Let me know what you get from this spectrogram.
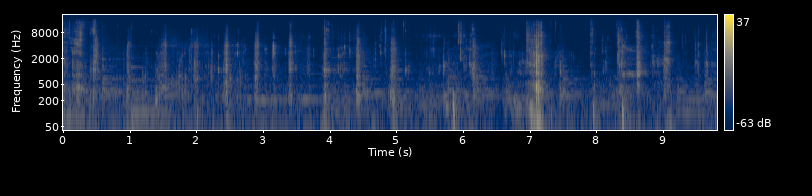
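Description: Close-miked eating sounds: a person chewing acorn jelly in cold broth with crisp cucumber, many small wet crunches and mouth clicks, the loudest just after seven seconds in.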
